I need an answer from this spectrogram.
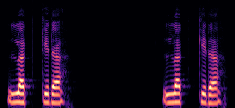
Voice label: "lvtketv", Muscogee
